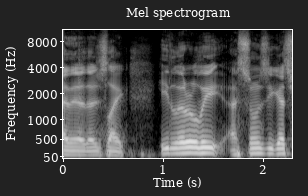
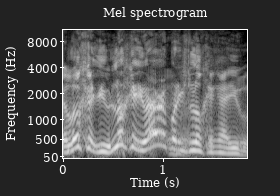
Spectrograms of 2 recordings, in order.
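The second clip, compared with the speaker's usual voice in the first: mocking taunt; 8 semitones higher, faster than usual. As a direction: rub it in his face, jeering and fast. Mocking a prankster on camera.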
